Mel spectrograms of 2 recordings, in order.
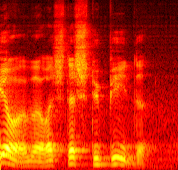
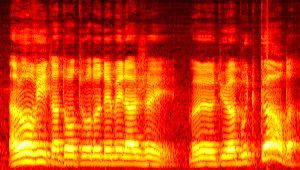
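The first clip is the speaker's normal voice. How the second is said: high, loud cackling gloat; gloating villain; 4 semitones higher, 5 dB louder than usual. Acted. The crippled bandit taunts Lupin over Florence, high loud gloating. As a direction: savour every cruel word. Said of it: "il disait cela avec une telle volupté".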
